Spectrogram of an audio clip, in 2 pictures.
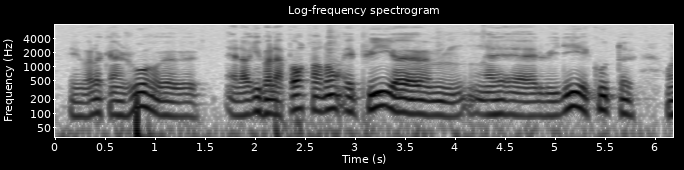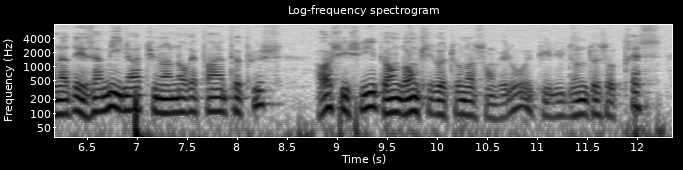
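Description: Speaking at a moderate pace, a man has a dark, mellow tone, a fairly low pitch and ordinary pitch variation. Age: 80s+. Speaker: retired onion seller. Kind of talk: testimony.

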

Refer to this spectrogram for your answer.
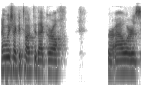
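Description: A woman speaks at a moderate pace with a fairly low pitch and a slightly mellow tone. Vocal fry runs through her voice.

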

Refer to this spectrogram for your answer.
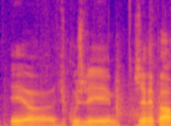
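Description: A man's voice with noticeable background noise. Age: 20s. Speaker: association member and volunteer. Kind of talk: casual interview.

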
